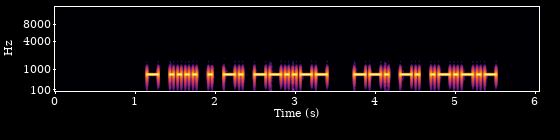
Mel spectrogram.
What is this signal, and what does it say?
Morse code, heard as a keyed tone, about 25 wpm, 700 Hz. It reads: THEN, GN.
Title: Sentences from Top 300 Words and Abbreviations 25wpm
